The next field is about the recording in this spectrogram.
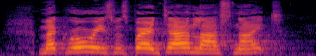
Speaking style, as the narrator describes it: cried

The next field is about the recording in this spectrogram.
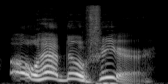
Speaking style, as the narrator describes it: exclaimed with a sudden lighting up of his dark face

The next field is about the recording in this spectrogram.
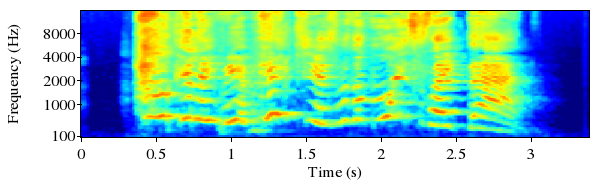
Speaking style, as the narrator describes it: she wailed

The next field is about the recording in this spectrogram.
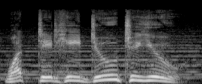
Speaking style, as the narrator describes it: they yelled

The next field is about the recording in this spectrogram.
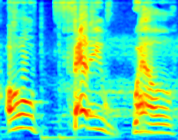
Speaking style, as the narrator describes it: said the chief crossly

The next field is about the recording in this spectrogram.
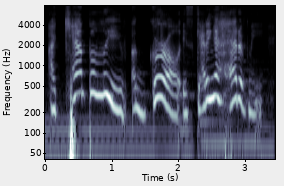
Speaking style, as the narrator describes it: he exclaimed

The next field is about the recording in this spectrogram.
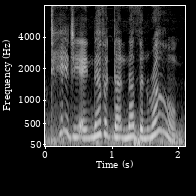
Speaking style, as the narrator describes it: Lennie Gray cried out

